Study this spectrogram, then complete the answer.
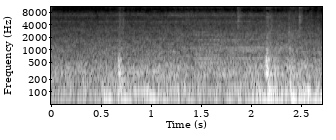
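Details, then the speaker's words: Honda Element, 140,000 miles, right after replacement catalytic converter installed following theft; low even quiet exhaust rumble with sway bar end links clicking; sounds like a K-series again; normal exhaust note. "sounds like a k series again i like it"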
